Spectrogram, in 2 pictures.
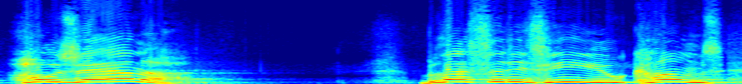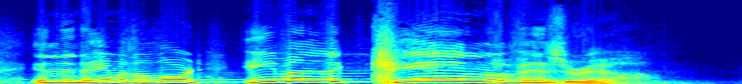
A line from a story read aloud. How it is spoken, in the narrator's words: with shouts of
